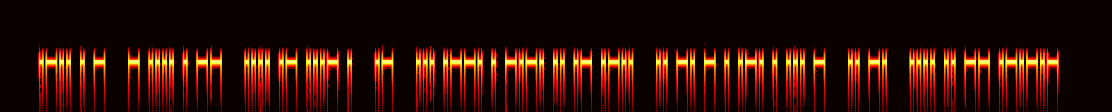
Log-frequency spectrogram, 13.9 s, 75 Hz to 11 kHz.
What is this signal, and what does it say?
Morse code, heard as a keyed tone, about 27 wpm, 700 Hz. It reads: LET THEM HAVE A SPECIAL INTEREST IN HIM.
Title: Sentences from Top 1000 Words - Review Part 3 - 28wpm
